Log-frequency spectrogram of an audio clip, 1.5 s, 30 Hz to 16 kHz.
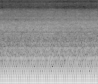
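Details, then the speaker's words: BMW 1 Series (118d/120d) N47 2-litre diesel that had a bad knock and red oil-pressure light, now after the fix: low, even, smooth idle with no knocks or rattles; engine sounds healthy. "Holy smokes, do you hear that? Engine sounds amazing. No error whatsoever."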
